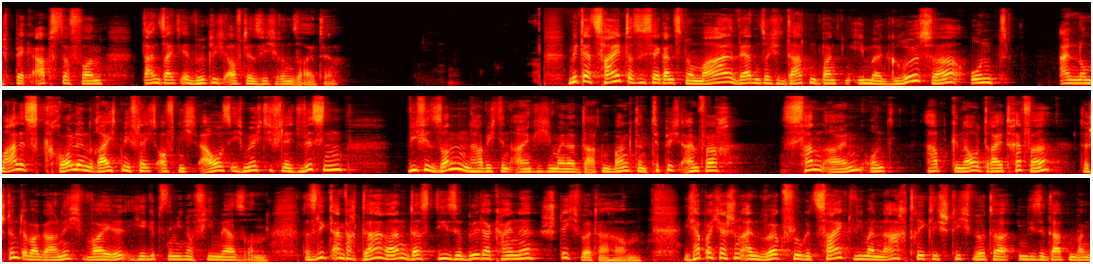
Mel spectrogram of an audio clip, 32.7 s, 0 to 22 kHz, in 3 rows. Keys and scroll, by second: 17.0-18.5 typing, 21.4 BackSpace.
